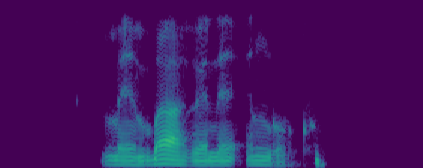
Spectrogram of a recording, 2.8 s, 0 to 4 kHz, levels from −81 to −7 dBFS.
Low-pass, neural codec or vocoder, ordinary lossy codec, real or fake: 3.6 kHz; codec, 16 kHz, 8 kbps, FunCodec, trained on LibriTTS, 25 frames a second; Opus, 64 kbps; fake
